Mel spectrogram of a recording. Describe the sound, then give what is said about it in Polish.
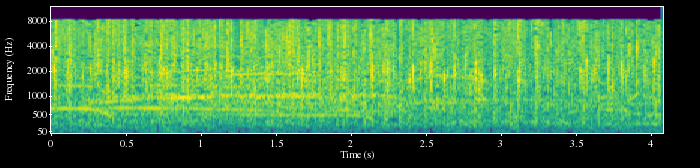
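A large audience applauds a band after its song, dense clapping filling the space with scattered cheers and whistles rising above it, sustained and fairly loud throughout. “brawa dla nich!”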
